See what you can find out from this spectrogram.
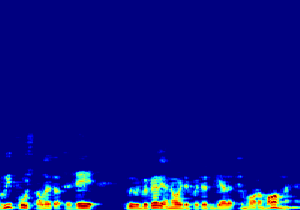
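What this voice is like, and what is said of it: Scottish accent. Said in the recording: “I come from Scotland. I know that my accent doesn't betray me. I must sound like a Canadian by this time, surely. Nevertheless, no.”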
